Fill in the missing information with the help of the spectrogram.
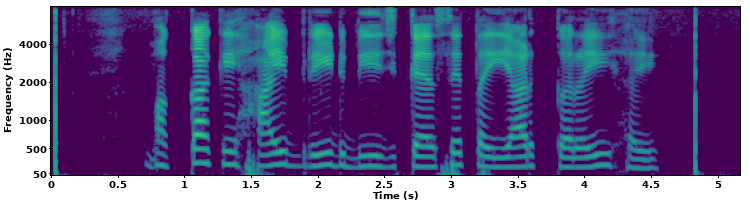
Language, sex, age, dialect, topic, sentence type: Magahi, female, 25-30, Southern, agriculture, question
